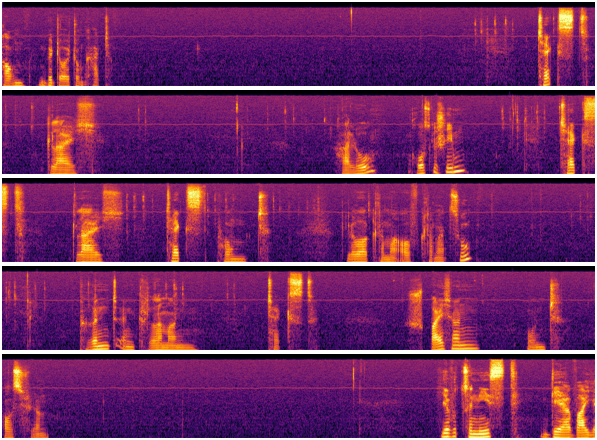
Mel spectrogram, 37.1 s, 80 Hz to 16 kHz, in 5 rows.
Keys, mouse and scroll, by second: 4.0-5.2 drag, 5.3-19.4 typing, 12.3 Return, 20.1 Return, 21.3-25.1 typing, 27.0 click, 27.9 click, 28.7 Up, 29.5 Return.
